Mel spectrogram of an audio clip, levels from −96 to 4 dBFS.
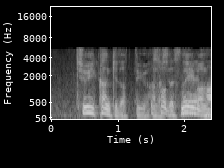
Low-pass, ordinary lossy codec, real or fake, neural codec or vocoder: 5.4 kHz; none; real; none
